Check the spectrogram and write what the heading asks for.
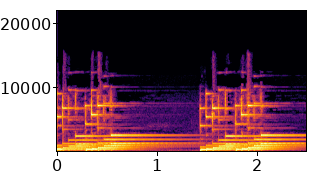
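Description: A smartphone earthquake early-warning alert tone: a bright, urgent electronic chime pattern with sustained ringing notes, played twice in a row, loud with no voices.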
